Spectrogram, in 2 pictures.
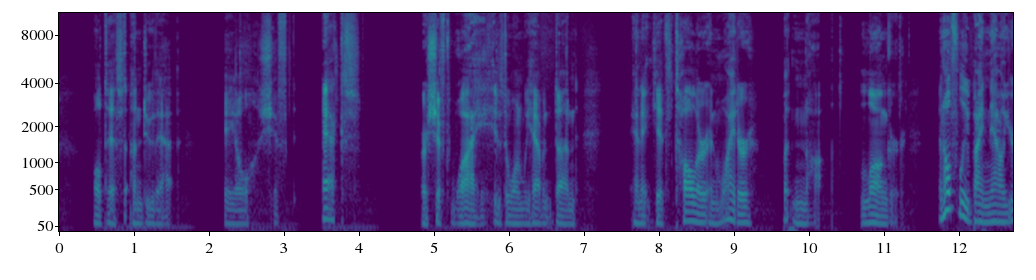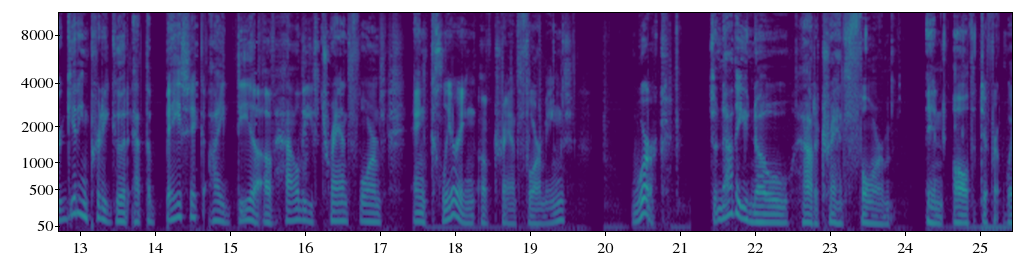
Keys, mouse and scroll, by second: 0.8 alt+s, 1.9 s, 3.4 shift+x, 5.6 shift+y, 7.5 click, 8.1-10.4 middle drag, 10.7-11.2 scroll down 1, 11.2-11.8 middle drag, 12.3-13.1 scroll up 2, 13.1-13.4 scroll down 1, 13.5-15.2 middle drag, 17.5 alt+r, 18.9 alt+r, 19.3 click, 19.8 alt+r, 20.8 alt+s, 22.5-23.7 middle drag, 24.6 KP_Decimal, 25.2 scroll down 2.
